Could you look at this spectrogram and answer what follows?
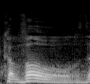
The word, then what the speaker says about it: kavod: It's pronounced kavod. The B gets a V sound as in Victor, and the D gets a TH diphthong sound in the English, kavod.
